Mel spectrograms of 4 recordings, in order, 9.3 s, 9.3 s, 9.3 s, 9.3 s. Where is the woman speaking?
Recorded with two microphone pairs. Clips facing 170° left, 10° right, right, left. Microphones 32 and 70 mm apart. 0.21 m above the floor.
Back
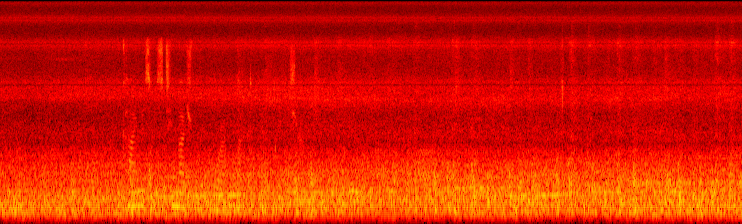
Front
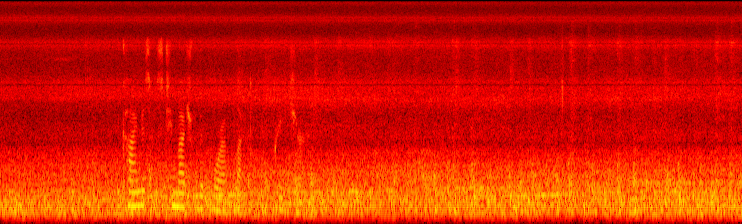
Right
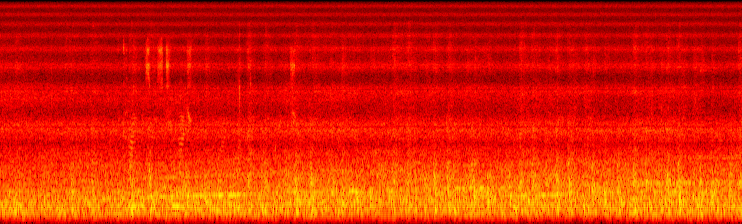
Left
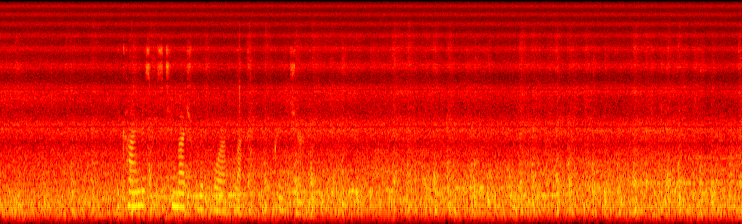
55° left.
